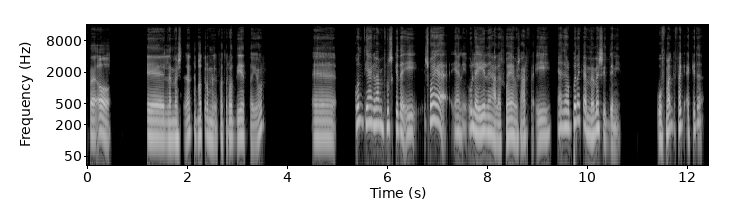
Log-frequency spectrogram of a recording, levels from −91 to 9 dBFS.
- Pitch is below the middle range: Yes, low, 130 Hz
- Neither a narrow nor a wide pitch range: No, wide, 7.0 semitones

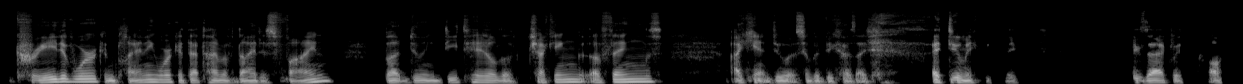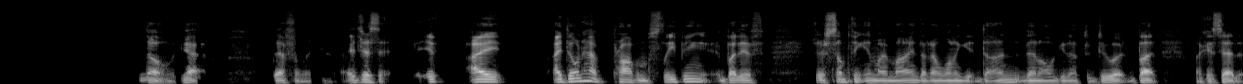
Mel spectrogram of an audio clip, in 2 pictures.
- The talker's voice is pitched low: Yes, very low, 95 Hz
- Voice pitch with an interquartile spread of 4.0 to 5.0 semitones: Yes, average, 4.4 semitones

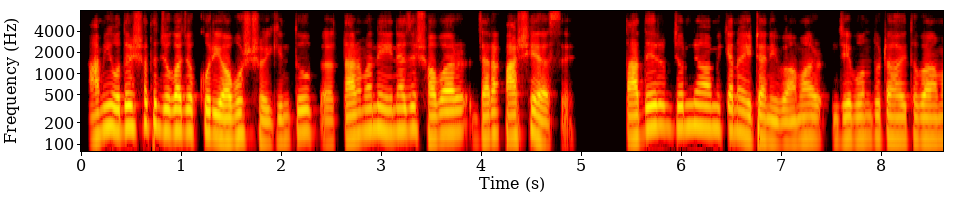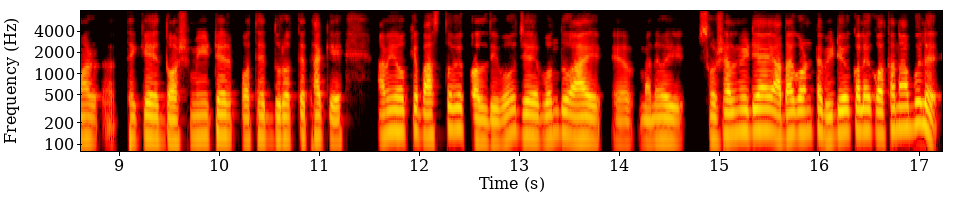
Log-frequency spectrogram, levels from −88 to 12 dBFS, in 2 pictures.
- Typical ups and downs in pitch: Yes, average, 3.9 semitones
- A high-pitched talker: No, low, 130 Hz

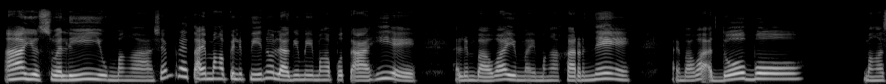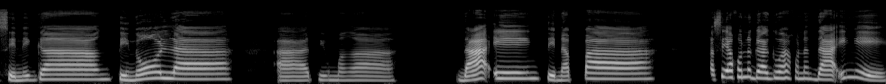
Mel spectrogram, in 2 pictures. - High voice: Yes, high, 230 Hz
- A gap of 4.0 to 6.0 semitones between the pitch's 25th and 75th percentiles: Yes, average, 4.8 semitones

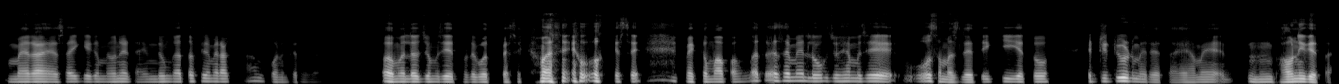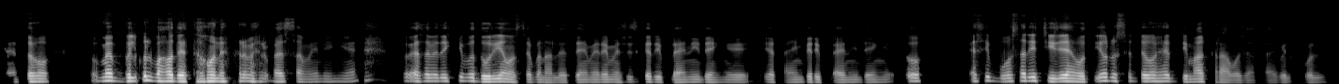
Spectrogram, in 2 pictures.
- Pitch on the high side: No, low, 130 Hz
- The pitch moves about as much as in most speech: Yes, average, 3.9 semitones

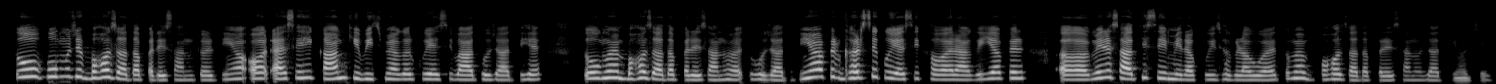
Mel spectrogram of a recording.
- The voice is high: Yes, high, 235 Hz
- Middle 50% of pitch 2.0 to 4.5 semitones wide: No, average, 4.9 semitones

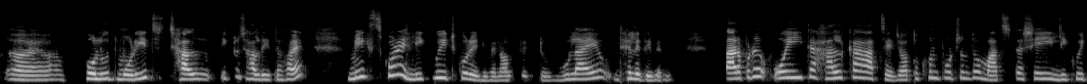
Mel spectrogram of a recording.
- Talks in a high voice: Yes, very high, 260 Hz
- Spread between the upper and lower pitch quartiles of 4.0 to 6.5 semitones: Yes, average, 4.5 semitones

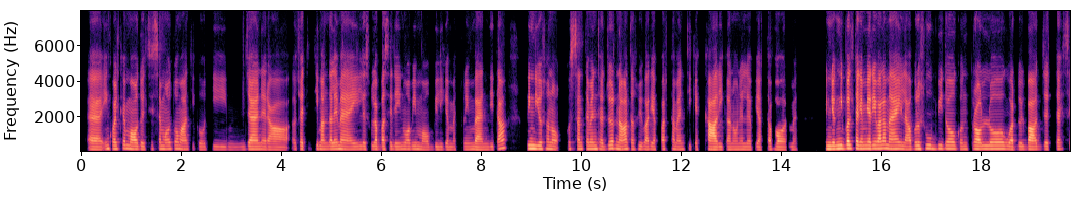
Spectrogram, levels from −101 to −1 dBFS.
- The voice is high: No, medium, 165 Hz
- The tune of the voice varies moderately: No, narrow, 2.0 semitones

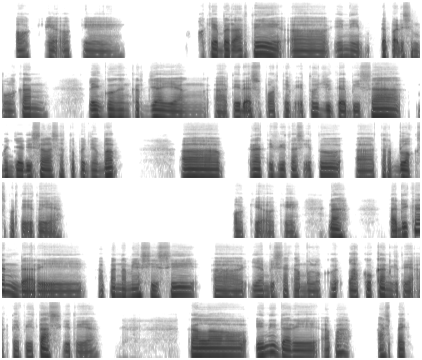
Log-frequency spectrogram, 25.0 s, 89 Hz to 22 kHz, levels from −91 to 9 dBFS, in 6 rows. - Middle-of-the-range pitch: No, low, 100 Hz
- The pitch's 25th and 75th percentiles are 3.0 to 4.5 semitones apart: Yes, average, 3.5 semitones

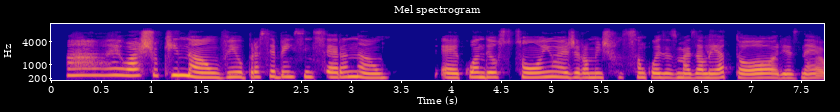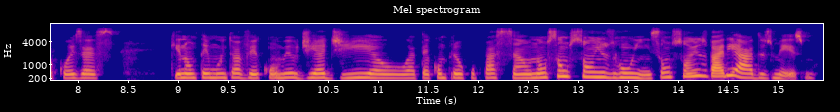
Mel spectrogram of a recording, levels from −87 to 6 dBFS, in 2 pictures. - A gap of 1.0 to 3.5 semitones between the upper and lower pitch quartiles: Yes, average, 3.0 semitones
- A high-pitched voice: Yes, high, 245 Hz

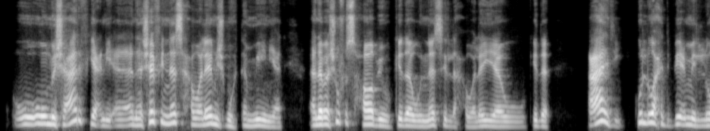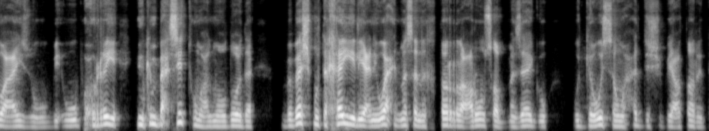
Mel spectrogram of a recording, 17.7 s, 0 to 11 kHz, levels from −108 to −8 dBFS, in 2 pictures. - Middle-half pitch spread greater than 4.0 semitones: Yes, average, 4.7 semitones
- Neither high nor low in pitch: Yes, medium, 150 Hz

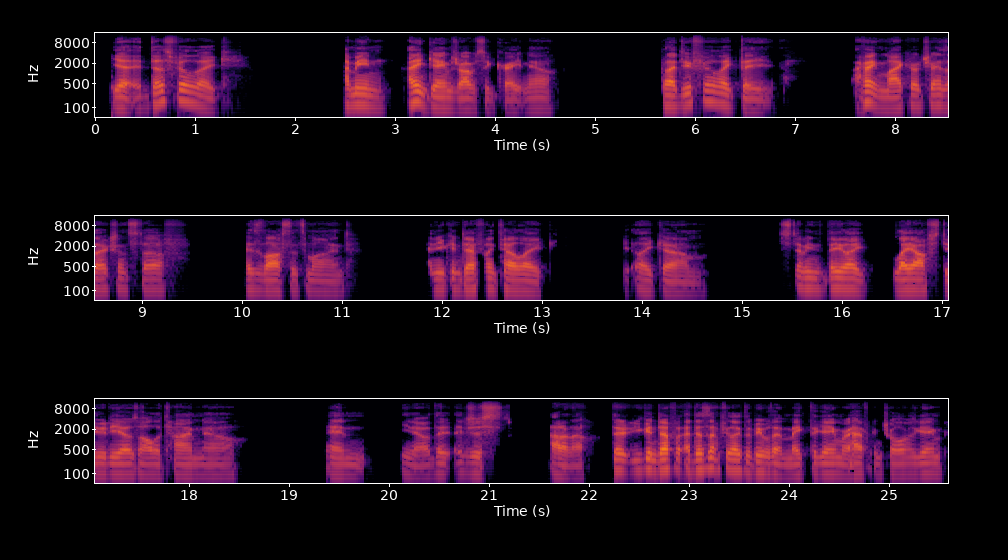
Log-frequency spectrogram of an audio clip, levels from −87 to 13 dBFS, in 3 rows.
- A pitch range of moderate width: Yes, average, 3.4 semitones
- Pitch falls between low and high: No, low, 105 Hz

